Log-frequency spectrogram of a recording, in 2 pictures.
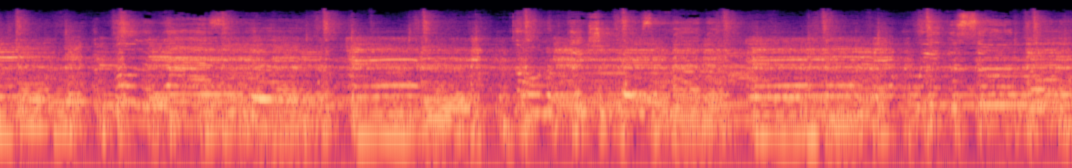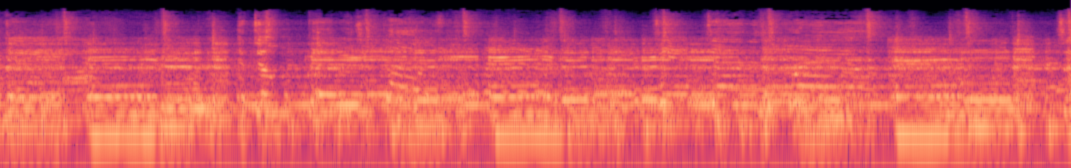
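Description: Live blues-rock band playing: a woman singing over electric guitars and a steady drum beat, picked up by a camera's built-in microphone.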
